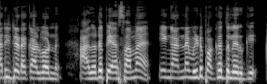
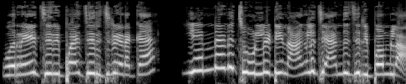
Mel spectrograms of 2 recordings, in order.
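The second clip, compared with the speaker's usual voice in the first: put-on nosy old woman; 4 semitones higher than usual. Old woman nags girl to tell.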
